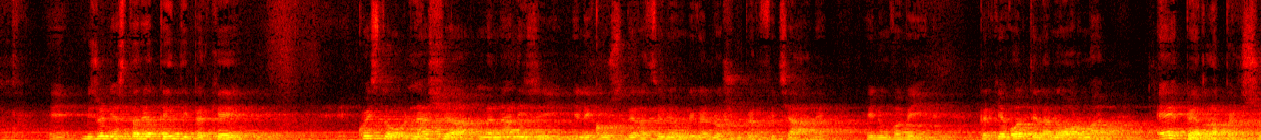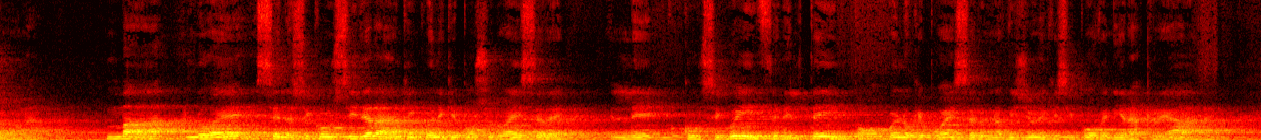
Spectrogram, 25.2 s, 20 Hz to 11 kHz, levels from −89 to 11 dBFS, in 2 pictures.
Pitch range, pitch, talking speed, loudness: 135-165 Hz, 145 Hz, 135 wpm, -21 LUFS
